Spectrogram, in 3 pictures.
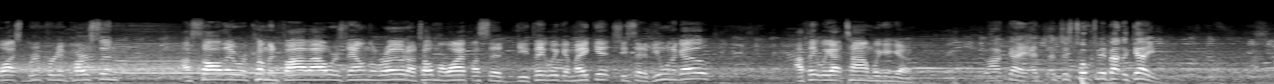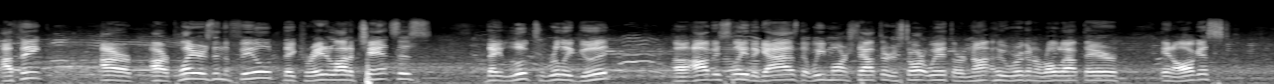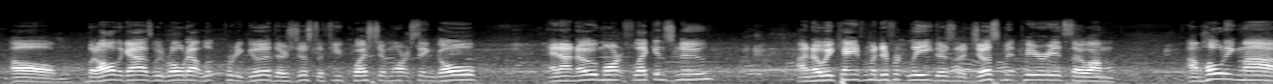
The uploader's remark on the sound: Post Match Podcast from the Atlanta Dome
